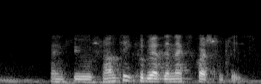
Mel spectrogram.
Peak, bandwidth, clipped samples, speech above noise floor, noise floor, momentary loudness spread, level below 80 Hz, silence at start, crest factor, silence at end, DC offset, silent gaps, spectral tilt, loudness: -2 dBFS; 4.2 kHz; under 0.1%; 19 dB; -38 dBFS; 14 LU; -48 dBFS; 0 s; 18 dB; 0.05 s; under 0.1%; none; -6 dB/octave; -20 LUFS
